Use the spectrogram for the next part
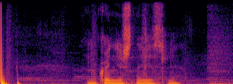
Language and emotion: Russian, neutral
